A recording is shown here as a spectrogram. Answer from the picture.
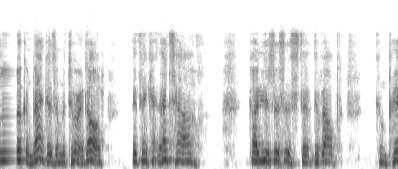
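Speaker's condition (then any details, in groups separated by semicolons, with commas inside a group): Cerebral palsy; affects speech and swallowing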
